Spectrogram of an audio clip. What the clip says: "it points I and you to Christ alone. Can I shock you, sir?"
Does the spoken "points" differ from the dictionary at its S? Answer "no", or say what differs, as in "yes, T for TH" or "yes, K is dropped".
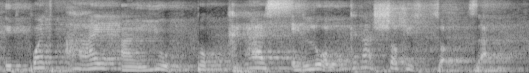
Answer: yes, S is dropped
